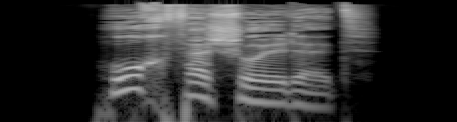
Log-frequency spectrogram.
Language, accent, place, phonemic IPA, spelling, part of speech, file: German, Germany, Berlin, /ˈhoːχfɛɐ̯ˌʃʊldət/, hochverschuldet, adjective, De-hochverschuldet.ogg
- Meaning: highly-indebted (heavily in debt)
